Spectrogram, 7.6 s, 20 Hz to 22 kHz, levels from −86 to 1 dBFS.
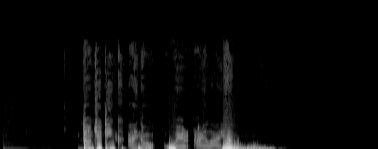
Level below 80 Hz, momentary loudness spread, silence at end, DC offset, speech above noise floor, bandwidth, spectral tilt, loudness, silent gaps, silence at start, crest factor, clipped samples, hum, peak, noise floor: -38 dBFS; 25 LU; 2.1 s; under 0.1%; 59 dB; 5.4 kHz; -10 dB/octave; -21 LUFS; none; 1.65 s; 22 dB; under 0.1%; none; -2 dBFS; -80 dBFS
